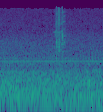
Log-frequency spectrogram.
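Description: Near silence: room tone, with one brief cluster of light clicks about a second in.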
